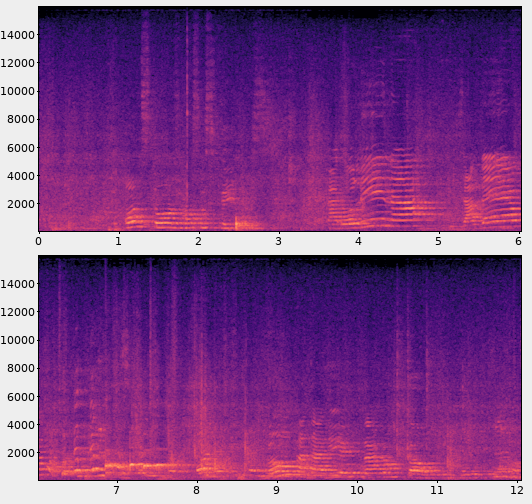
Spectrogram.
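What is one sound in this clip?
Children sing together.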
